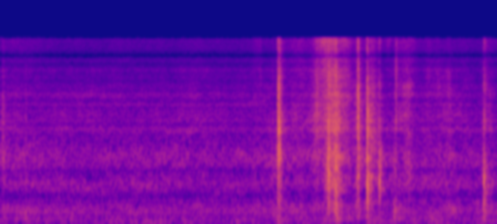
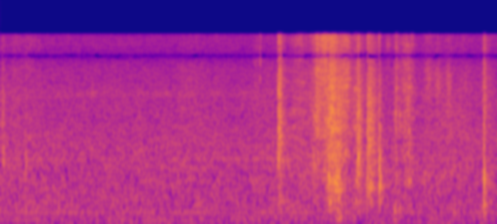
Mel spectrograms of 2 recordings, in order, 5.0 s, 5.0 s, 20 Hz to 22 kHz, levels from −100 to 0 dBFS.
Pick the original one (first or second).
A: second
